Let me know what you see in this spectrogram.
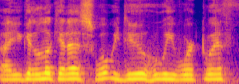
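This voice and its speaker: This man talks in a high pitch. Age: 70s. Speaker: leadership consultant. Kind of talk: podcast interview. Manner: casual.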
